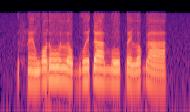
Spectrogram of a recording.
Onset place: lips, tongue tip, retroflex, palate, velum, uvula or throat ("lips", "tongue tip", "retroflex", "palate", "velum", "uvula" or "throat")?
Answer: lips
